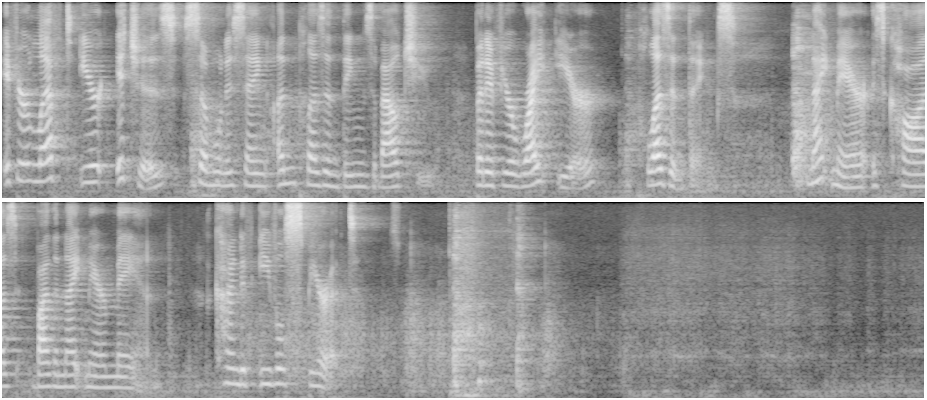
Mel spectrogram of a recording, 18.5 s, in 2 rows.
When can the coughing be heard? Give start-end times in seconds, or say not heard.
1.9-3.1, 6.2-8.3, 13.7-14.5.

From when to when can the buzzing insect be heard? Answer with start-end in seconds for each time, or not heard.
not heard.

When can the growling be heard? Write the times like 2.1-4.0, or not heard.
not heard.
